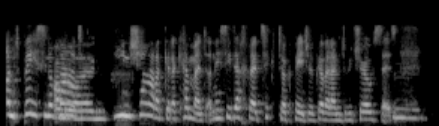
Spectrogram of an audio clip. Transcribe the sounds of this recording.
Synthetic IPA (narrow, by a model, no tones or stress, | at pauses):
ɔndbeːsinɔvnaːiːnʃaːɾadɡədakʰəmɛntʰanesiːdɛχrɛtʰɪktʰɔkpʰejd͡ʒɔrɡəðɛɾandəmitʰriosɪs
